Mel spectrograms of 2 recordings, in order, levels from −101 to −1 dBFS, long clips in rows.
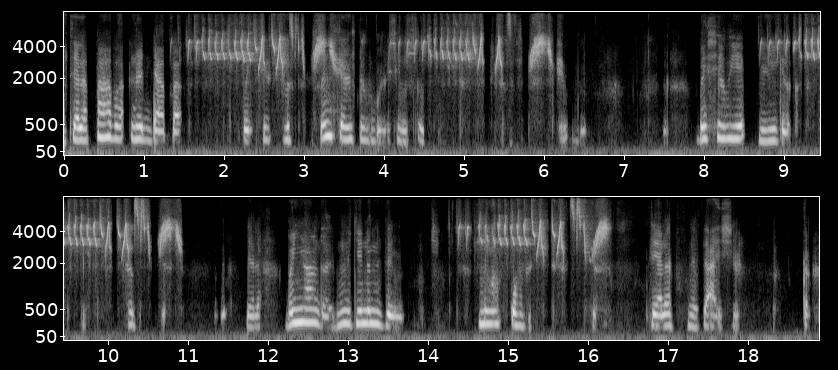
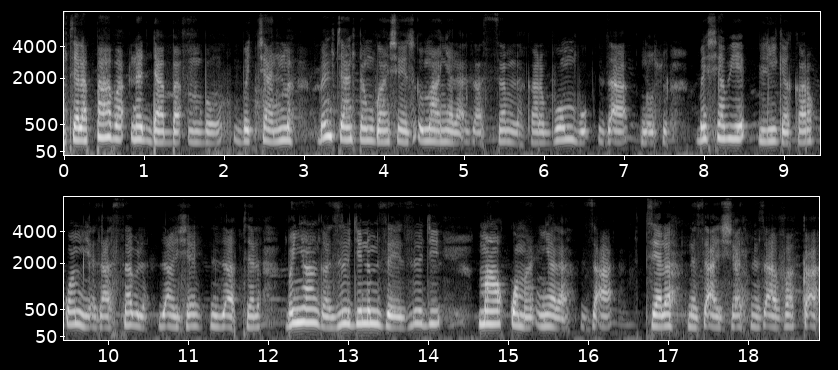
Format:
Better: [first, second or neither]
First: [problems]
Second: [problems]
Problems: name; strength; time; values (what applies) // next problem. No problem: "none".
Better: second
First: noise reduction (neural diffusion model UNIVERSE++)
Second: none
